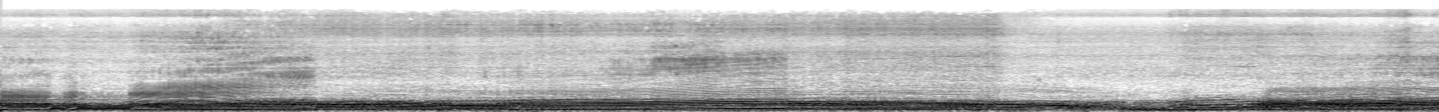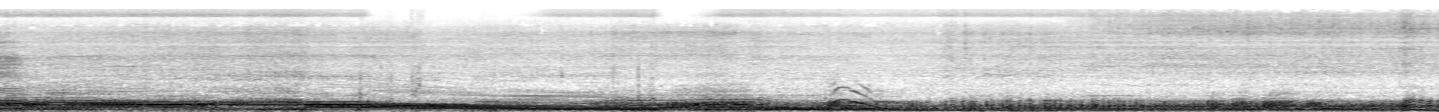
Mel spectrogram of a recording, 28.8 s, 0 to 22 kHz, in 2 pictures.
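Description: Suzuki GSX-R 750's inline-four engine pulling and easing off again and again while riding, its pitch climbing and falling about five times. A steady low rumble of wind on the microphone runs underneath.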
